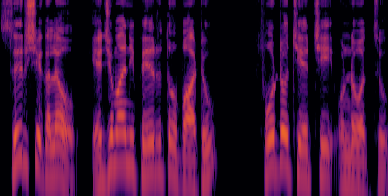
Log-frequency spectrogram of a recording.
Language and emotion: Telugu, neutral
